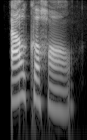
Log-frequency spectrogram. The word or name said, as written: alcohol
